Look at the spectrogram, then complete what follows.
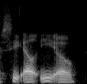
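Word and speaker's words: Clio: c l io or c l eo while in Michigan we have cl l io and we pronounce it cleo Iron now that is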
